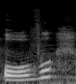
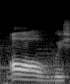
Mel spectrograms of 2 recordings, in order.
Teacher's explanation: a palavra ovo, primeira letra O fica fechada, né? Ovo, mas quando estiver no plural é ovos, né? Fica aberta.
